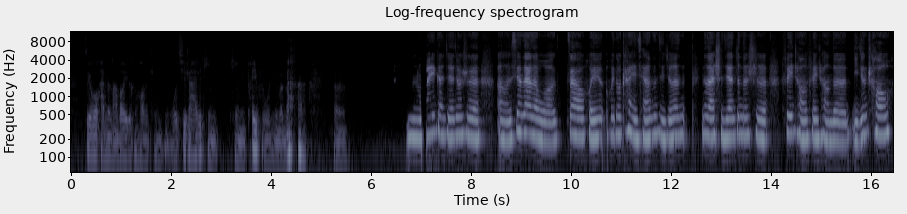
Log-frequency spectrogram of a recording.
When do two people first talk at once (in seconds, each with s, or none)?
none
